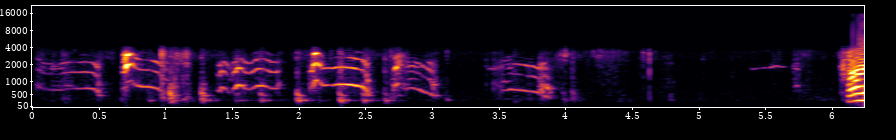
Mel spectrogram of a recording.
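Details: Toy poodle giving a run of high, wavering whines and yips in quick succession, each bending up and down, then a pause with small squeaks and a sudden loud yelp at the end.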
